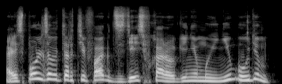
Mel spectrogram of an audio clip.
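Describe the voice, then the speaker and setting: A man's voice: sits high, expressive, quick pace, darkish tone, no echo, clean studio sound, voice pushed up. A man reading as a wry young man. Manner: joking, mildly sarcastic.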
